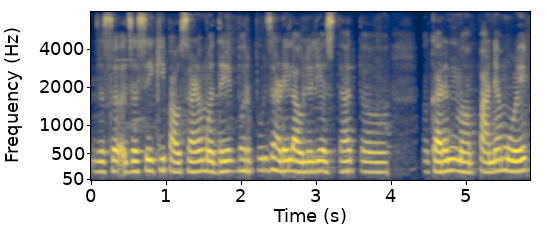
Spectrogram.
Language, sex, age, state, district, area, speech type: Marathi, female, 30-45, Maharashtra, Wardha, rural, spontaneous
